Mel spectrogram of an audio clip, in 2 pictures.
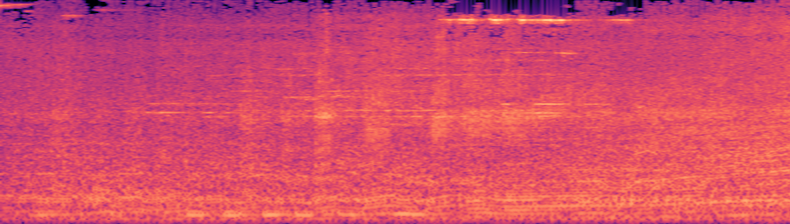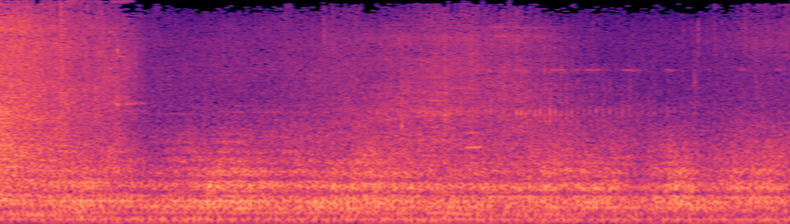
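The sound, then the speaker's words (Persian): A motorcycle engine drones steadily and loudly throughout, mixed with rushing wind noise as it rides along; the hiss softens partway through while the low rumble continues. No one speaks. “تو با این موتور رو با مونده. داداش نمیشه تونتر برین؟”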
